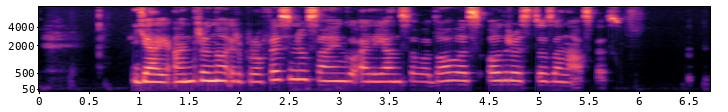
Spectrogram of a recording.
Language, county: Lithuanian, Vilnius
